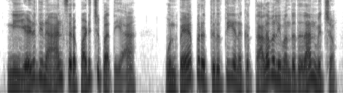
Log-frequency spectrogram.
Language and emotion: Tamil, angry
